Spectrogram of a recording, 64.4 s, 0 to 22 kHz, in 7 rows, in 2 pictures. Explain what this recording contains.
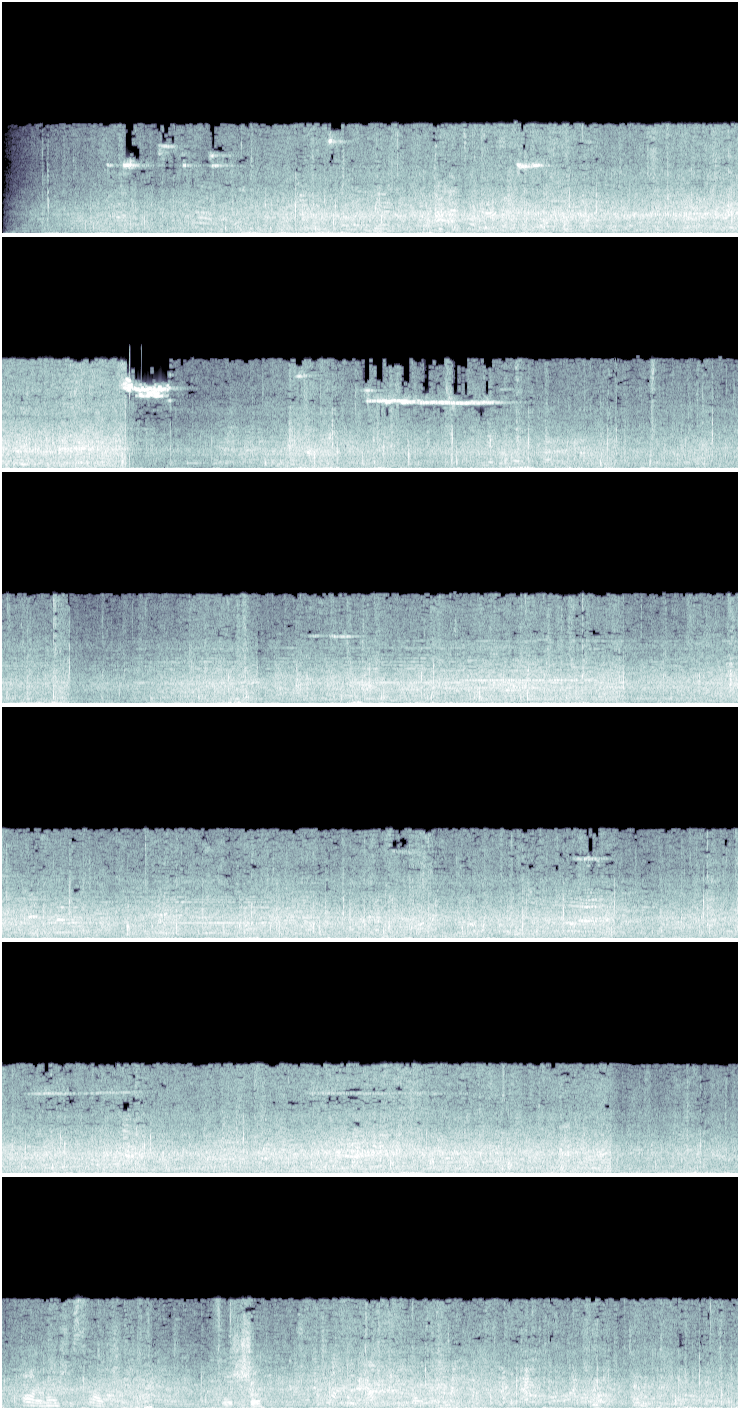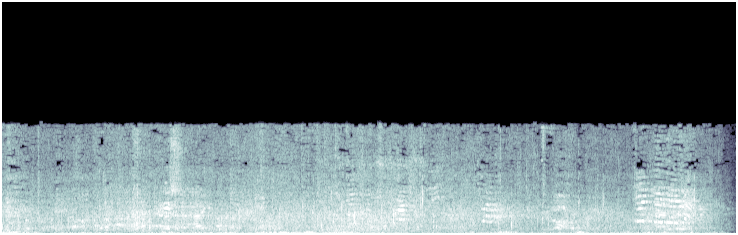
21.11.09: about 19.00, Półwiejska street in the center of Poznań/Poland. the general ambience: Półwiejska street is the main promenade with a lot of shops in Poznań. always crowded.
no processing
shops, poznan, music, promenade, polwiejska-street, people, shopping, cars, voices, poland, field-recording, crowd, boardwalk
